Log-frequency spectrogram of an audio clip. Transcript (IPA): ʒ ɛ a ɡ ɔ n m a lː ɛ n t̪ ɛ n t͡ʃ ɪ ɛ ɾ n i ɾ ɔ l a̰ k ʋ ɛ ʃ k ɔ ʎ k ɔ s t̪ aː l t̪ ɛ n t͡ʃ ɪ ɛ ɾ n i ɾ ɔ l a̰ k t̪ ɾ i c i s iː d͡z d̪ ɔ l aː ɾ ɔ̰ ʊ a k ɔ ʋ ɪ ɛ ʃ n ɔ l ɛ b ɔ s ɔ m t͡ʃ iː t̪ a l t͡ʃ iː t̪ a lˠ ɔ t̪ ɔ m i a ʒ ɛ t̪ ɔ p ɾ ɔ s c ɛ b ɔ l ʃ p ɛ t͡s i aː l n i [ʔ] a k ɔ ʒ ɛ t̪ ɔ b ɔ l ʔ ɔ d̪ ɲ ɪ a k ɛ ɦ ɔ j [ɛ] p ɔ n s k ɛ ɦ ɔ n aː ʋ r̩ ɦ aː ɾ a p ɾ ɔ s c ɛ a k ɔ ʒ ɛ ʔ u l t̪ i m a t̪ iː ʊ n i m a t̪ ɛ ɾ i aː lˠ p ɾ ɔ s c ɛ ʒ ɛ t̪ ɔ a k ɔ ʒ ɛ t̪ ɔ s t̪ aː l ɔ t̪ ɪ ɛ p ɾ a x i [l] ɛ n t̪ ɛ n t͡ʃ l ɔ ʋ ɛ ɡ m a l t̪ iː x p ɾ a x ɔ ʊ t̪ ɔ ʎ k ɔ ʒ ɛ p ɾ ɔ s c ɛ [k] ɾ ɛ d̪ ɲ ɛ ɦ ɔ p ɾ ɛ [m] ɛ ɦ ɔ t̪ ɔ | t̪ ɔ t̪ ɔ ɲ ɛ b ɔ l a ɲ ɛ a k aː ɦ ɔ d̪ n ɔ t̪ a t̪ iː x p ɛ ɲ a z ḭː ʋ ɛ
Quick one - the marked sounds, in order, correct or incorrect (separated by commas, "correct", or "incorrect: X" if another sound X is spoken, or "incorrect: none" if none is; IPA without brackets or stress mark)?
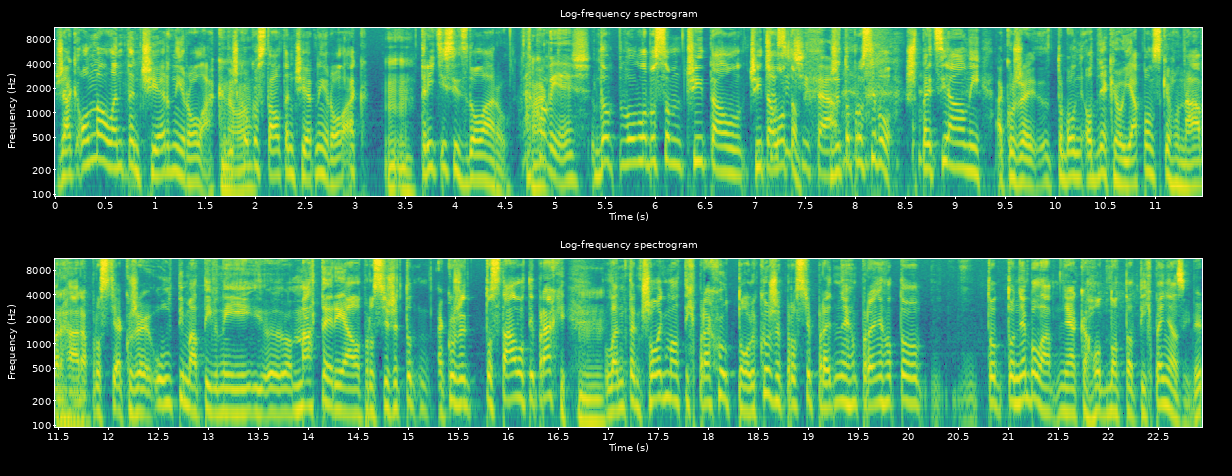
correct, incorrect: a, correct, incorrect: p, incorrect: ɲ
